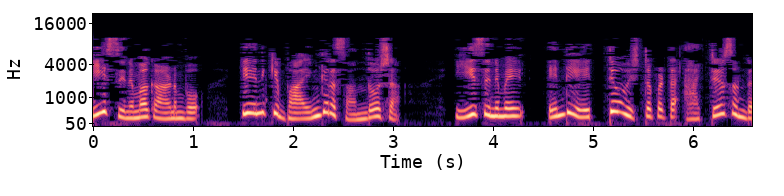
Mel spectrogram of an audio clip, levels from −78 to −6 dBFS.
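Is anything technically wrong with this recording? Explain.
Yes. Throughout, the speech carries plainly audible WMA compression, likely from a low-bitrate encode around 32 kbps. It sounds ringing and washy, with breathing hiss and nothing above 10.1 kHz.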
